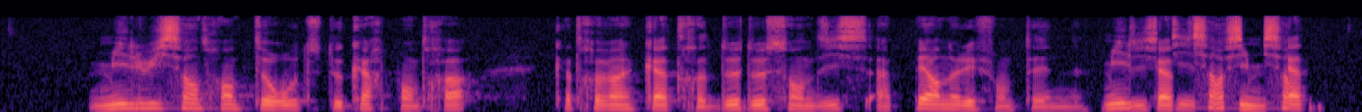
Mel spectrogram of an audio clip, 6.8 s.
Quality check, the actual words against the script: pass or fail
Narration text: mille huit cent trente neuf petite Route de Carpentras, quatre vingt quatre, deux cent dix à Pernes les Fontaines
fail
